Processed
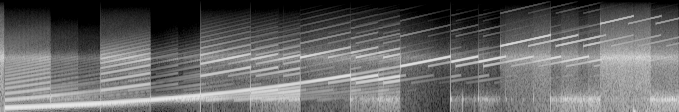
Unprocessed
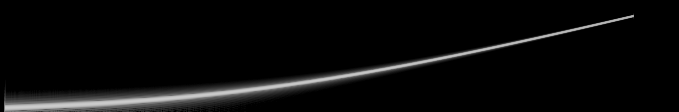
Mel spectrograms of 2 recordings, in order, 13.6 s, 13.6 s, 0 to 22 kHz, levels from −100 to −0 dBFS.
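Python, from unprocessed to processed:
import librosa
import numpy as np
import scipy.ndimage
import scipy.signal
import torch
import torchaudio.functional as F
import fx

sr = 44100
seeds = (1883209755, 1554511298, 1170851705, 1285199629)

p1 = fx.fuzz(x, sr, gain_db=47.0, gate_db=-53.0)
p2 = fx.quant_dither(p1, sr, seeds[0], bits=6, dither='triangular')
p3 = fx.filter_lfo_lowpass(p2, sr, shape='square', hz=0.5, low_hz=350.0, high_hz=3100.0, q=6.8)
p4 = p3 + fx.echo_split(p3, sr, split_hz=390.0, low_ms=242, high_ms=553, feedback_pct=52, wet_db=-14, dry=0)
p5 = fx.env_flatten(p4, sr, amount_pct=100)
y = F.gain(torch.from_numpy(p5), -16.5).numpy()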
